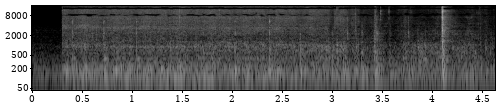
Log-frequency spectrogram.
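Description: Hand-cranked apple peeler-corer-slicer being turned with its peeling blade off: a steady grinding crunch as the apple is cored and spiral-sliced along the threaded shaft, with a sharp click near the end.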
